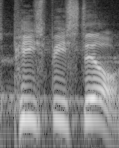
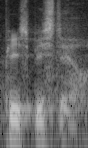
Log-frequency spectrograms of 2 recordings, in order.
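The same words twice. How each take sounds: First: A firm command, a touch higher and stronger; Jesus commanding the storm. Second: A soft, low, half-joking imitation of the command; mock-commanding the waves. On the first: Retold or imitated. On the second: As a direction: sheepishly try the command yourself. His own failed try on lake.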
